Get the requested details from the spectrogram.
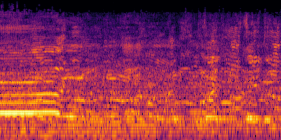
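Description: A crowd shouting all at once, a dense, loud mass of overlapping raised voices with a few higher cries cutting through, steady for the full few seconds without a break.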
